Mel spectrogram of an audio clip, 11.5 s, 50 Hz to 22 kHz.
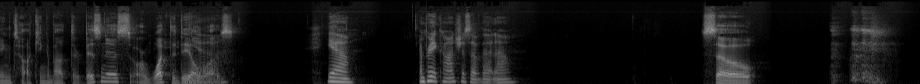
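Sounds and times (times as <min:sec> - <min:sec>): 
speech: 0:00.0 - 0:03.0, 0:04.0 - 0:04.5, 0:05.2 - 0:06.5, 0:08.8 - 0:09.5
person clearing throat: 0:10.4 - 0:11.2.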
